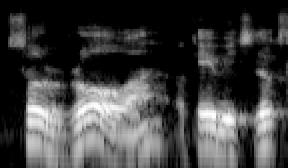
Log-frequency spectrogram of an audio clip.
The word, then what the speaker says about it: rho: it's not really pina it's called row okay let me remind you once again thanks adam okay this is pronounced as rho it is uh it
